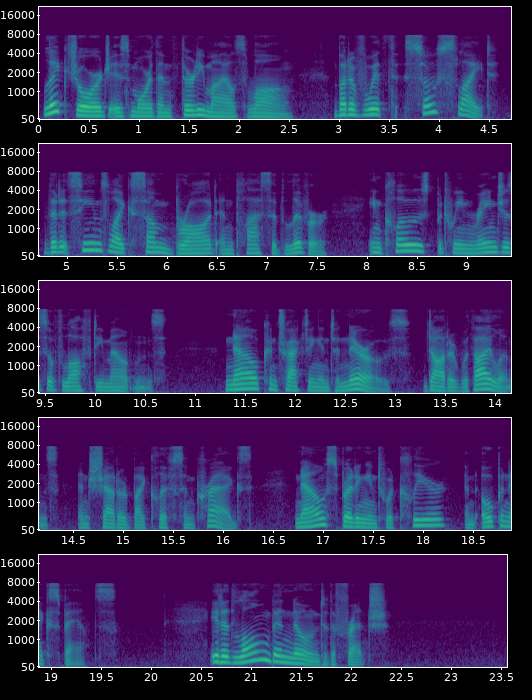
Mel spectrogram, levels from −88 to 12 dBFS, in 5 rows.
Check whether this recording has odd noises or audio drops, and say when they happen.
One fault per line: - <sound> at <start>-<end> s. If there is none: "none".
none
